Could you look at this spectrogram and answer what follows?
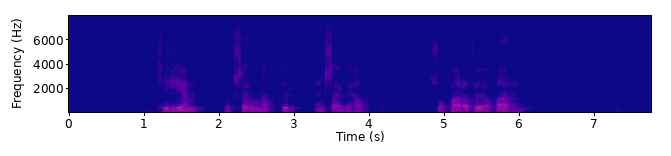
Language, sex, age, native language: Icelandic, female, 60-69, Icelandic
